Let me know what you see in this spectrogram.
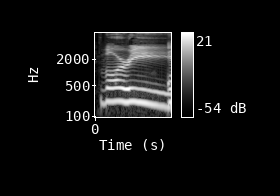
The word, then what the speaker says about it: Voree: Is that how you say it? Voree? – Voree.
